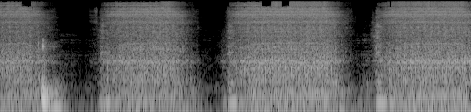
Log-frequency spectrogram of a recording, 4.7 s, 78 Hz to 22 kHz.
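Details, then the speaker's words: Kenmore 158.523 sewing machine after the main fault was fixed: three bursts of fast, smooth hum with no knocking, sounding healthy. The motor shows many sparks as it slows and may still need work. "Overall sounds good. Um Once the motor slowed down a little bit you got quite a few sparks."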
